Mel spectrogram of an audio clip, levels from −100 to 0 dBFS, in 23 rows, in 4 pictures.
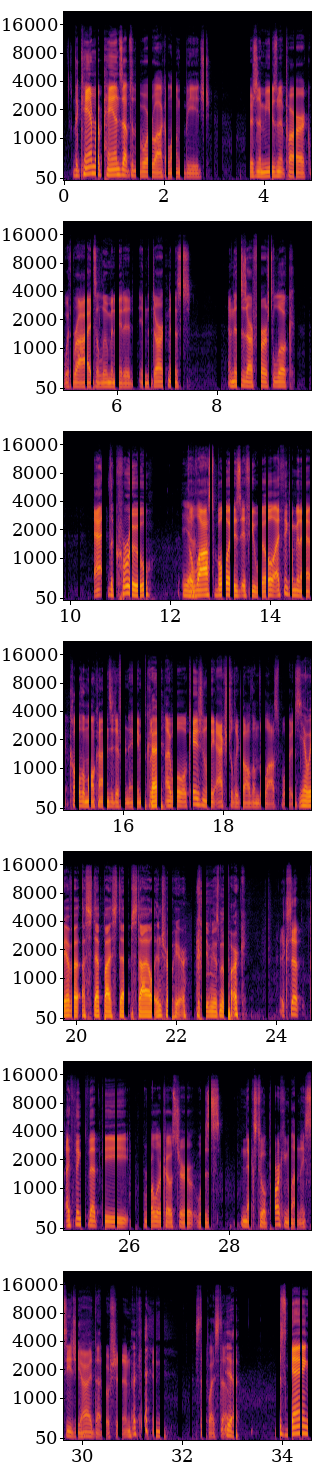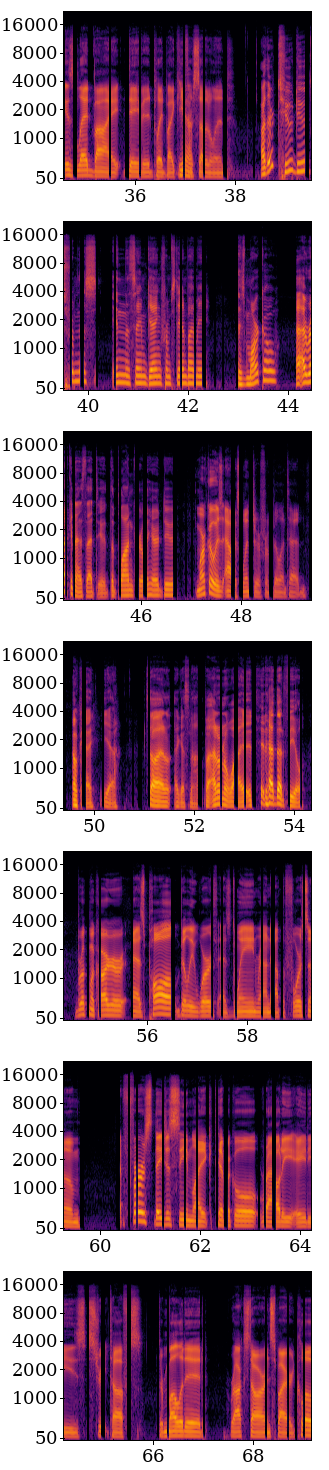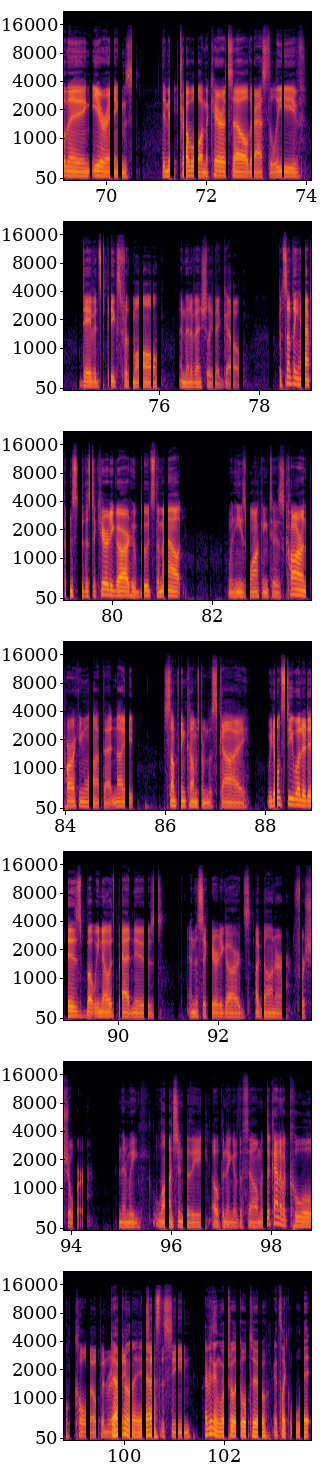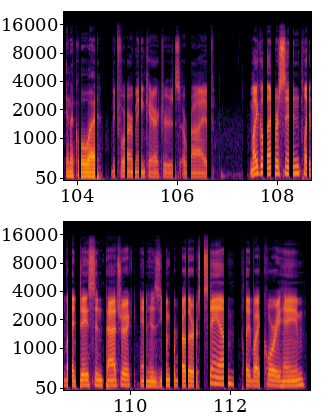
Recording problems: choppy; very; 15% of the speech affected

